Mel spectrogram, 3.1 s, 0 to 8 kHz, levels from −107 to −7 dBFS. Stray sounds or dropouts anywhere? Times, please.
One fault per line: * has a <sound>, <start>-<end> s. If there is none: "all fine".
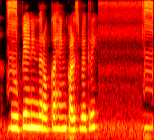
all fine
